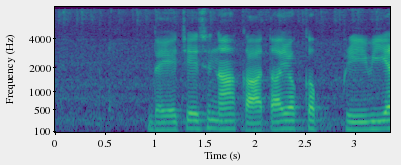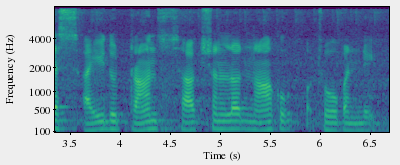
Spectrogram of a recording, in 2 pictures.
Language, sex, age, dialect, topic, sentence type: Telugu, male, 18-24, Utterandhra, banking, statement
